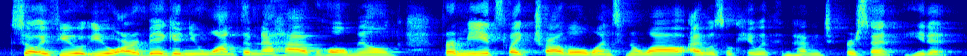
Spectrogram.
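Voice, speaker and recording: A woman's voice: medium pitch, flat delivery, a little fast, hardly any pauses. A young mother co-hosting a podcast, telling stories animatedly with laughs and acted-out exchanges. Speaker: podcast co-host. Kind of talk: casual chat.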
